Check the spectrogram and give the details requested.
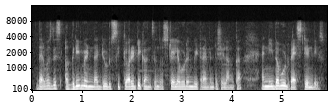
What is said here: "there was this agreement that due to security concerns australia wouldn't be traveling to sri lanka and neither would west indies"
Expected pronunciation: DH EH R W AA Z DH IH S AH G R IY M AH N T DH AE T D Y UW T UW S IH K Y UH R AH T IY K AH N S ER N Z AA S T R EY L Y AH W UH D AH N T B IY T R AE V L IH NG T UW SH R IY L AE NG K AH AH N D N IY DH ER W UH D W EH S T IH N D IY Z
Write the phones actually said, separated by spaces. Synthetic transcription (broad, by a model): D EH R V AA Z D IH S AH G R IY M AH N T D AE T D Y UW T UW S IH K Y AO R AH T IY K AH N S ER N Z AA S T R EY L Y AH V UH D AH N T B IY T R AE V IH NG T UW SH R IY L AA NG K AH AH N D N IY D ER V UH D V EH S T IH N D IY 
